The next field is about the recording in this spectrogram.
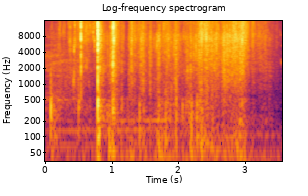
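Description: Crinkling and tearing of plastic shrink wrap being pulled off a new box after a corner is bitten, starting with a few sharp crackles and then a longer, steady rip with rustling. No voices are heard.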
